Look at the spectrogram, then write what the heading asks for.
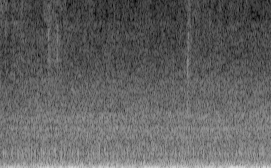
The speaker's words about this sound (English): Now, look. I'm in my car. That's why it sounds like that.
